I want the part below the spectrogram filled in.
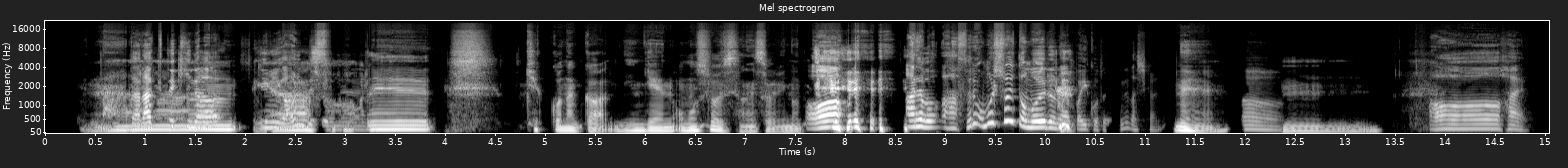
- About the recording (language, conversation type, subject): Japanese, unstructured, 健康的な食事とはどのようなものだと思いますか？
- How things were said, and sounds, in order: laugh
